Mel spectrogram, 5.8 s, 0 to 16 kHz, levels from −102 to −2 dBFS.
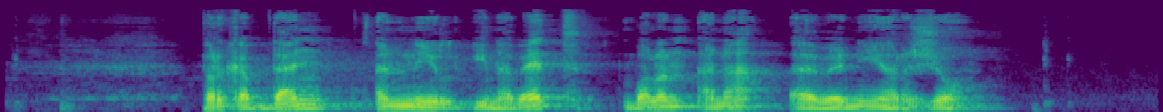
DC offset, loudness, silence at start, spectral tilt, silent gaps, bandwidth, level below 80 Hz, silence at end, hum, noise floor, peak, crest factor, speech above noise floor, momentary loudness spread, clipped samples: under 0.1%; -23 LUFS; 1.05 s; -8 dB/octave; none; 10.5 kHz; -46 dBFS; 0.9 s; none; -76 dBFS; -6 dBFS; 18 dB; 54 dB; 7 LU; under 0.1%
